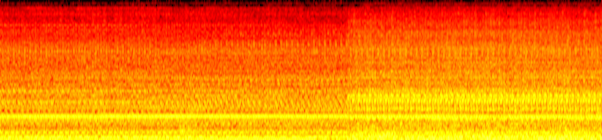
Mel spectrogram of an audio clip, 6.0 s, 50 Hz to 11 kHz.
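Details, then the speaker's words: 60-gallon Black Diamond compressor with hammering factory pump replaced by Harbor Freight pump, 30-weight oil added: steady pumping thump about three a second under constant whistle, note changing as tank loads; pumps to about 120 psi, restarts near 100; normal. "there we go pumped up to about 120. it kicks back in about a hundred that should be all right"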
